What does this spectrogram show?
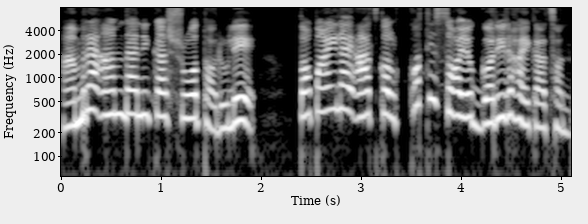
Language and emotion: Nepali, happy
